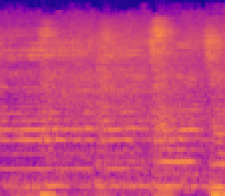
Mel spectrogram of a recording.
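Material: Nothing is struck.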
